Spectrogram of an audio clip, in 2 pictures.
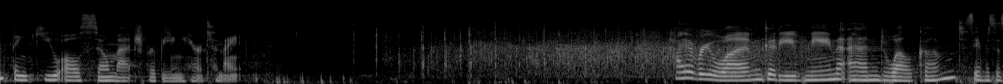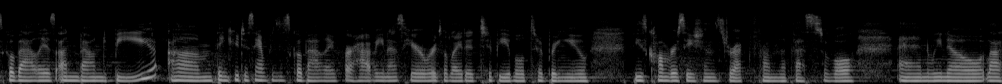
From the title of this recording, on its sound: LIVE from San Francisco Ballet’s Unbound Festival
